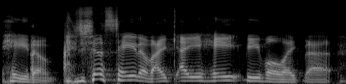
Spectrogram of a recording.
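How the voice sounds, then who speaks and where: A man co-hosting a casual sports talk stream, ranting with animated energy and swearing freely. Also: on the high side, measured pace. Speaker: podcast co-host.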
